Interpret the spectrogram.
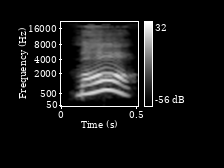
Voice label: Gentle Perceive "Maa"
